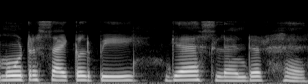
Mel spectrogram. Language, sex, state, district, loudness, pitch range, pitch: Hindi, female, Punjab, Fazilka, -16 LUFS, 185-200 Hz, 190 Hz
